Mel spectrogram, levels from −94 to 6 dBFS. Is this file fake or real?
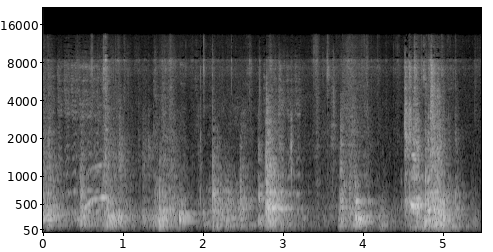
real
